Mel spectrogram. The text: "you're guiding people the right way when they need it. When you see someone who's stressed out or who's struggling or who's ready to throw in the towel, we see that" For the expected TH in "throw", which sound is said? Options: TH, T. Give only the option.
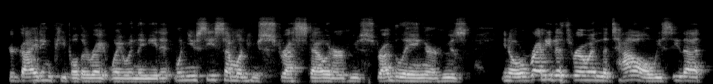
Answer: TH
